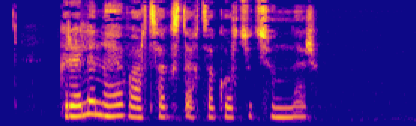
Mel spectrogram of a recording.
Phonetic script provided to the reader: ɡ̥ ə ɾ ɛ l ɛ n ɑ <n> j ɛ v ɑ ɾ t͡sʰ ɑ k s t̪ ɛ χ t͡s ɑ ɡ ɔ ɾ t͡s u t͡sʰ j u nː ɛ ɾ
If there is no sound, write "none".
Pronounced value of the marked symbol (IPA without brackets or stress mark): none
